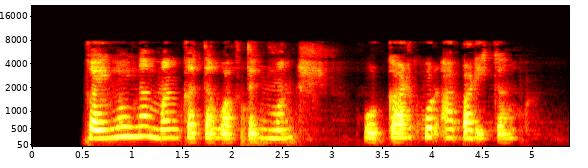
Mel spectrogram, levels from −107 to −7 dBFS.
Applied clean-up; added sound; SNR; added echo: neural mask model DeepFilterNet 3.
